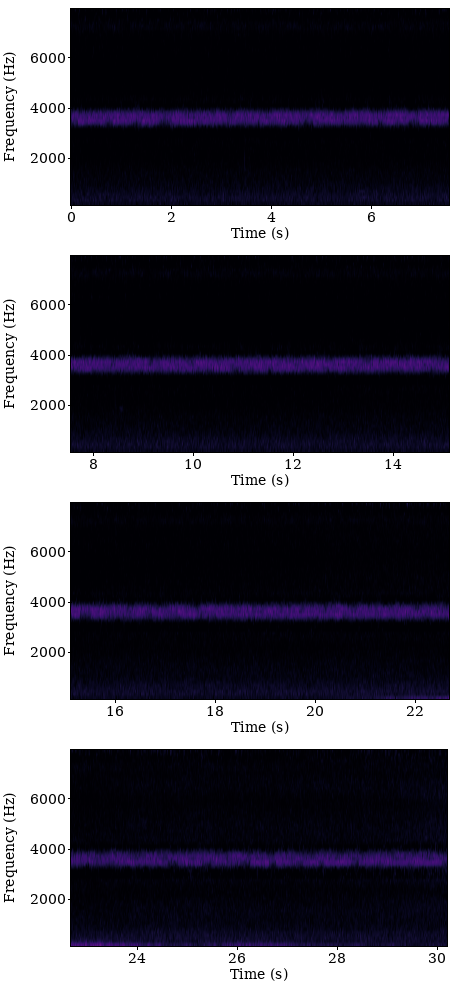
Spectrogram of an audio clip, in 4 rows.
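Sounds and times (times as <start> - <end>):
crickets trilling: 0.2 - 30.1
strong gusts of wind: 20.7 - 30.1.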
